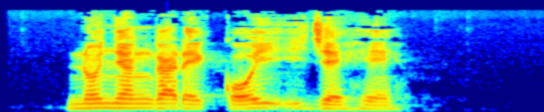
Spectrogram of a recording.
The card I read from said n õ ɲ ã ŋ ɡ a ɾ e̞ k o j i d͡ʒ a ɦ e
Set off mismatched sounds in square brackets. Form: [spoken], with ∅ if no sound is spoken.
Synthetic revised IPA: n õ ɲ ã ŋ ɡ a ɾ e̞ k o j i d͡ʒ [e] ɦ e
